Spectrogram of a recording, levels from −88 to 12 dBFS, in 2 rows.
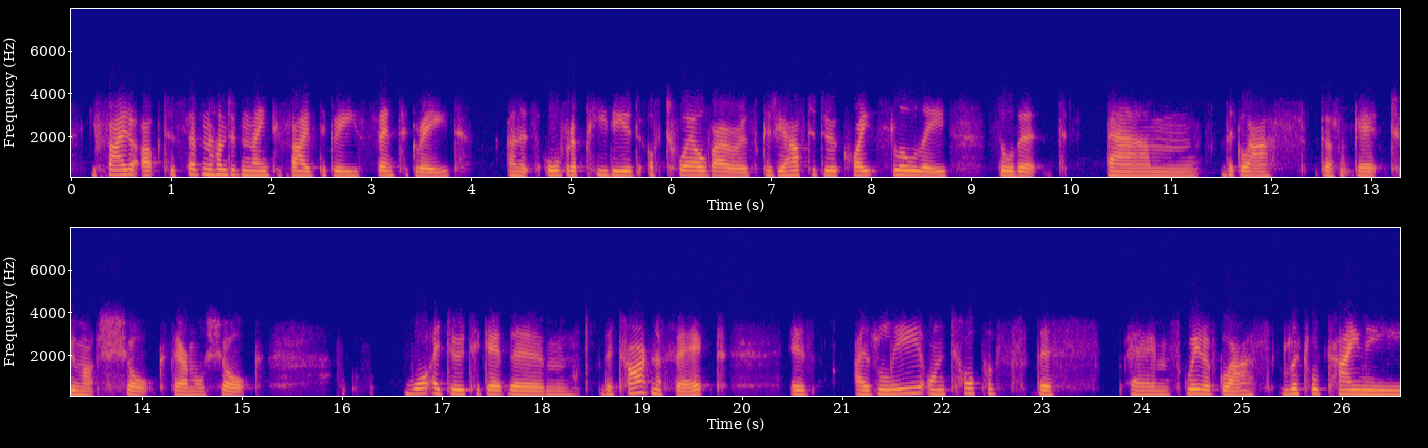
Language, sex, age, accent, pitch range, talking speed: English, female, 40-59, British, 180-210 Hz, 135 wpm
